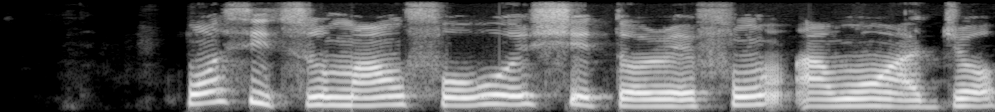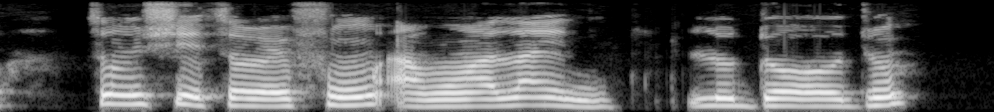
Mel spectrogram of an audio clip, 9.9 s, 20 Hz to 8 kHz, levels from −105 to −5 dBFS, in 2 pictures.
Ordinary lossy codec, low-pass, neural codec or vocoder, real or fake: none; 7.2 kHz; none; real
